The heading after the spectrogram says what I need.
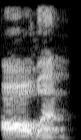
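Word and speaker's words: hour: देखें तो आप देखिए अवर का उच्चारण क्या हो रहा ओवर ऑनेस्ट माननीय ये सारे हिंदी में वावेल्स हैं और वॉवेल यानी स्वर्ग ध्वनि से इनका उच्चारण हो रहा है और ह का उच्चारण यहां साइलेंट है यह साइलेंट तो जब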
